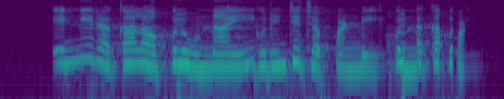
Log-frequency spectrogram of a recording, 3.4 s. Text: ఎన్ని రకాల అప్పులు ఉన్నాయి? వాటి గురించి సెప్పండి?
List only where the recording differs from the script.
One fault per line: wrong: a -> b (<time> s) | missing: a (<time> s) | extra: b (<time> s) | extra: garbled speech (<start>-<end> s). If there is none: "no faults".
missing: వాటి (1.7 s)
extra: garbled speech (2.6-3.1 s)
